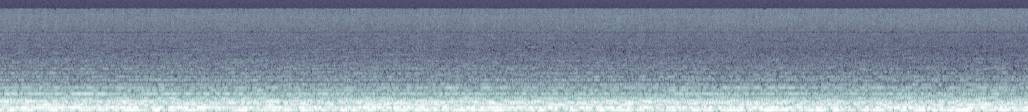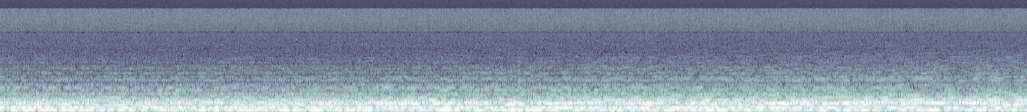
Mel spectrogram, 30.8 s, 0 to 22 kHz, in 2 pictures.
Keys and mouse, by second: 1.2 click, 2.7 ctrl+i, 4.5 h, 5.1 click, 7.8-8.6 middle drag, 11.0 alt+g, 12.9-13.2 drag, 14.6-15.8 drag, 16.2 shift+a, 20.2 click, 21.4-22.0 middle drag, 23.1 click, 24.9-25.7 middle drag, 26.1 Tab, 27.3 ctrl+r, 29.8 2, 30.2 drag, 30.7 alt+shift+click.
